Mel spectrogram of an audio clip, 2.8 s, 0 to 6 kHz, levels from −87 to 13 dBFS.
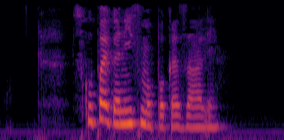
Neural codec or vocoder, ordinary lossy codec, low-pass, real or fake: none; MP3, 24 kbps; 5.4 kHz; real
